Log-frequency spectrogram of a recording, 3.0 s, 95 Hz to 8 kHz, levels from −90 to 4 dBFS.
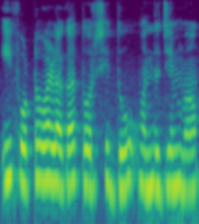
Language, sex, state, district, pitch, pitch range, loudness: Kannada, female, Karnataka, Bijapur, 205 Hz, 200-220 Hz, -13 LUFS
